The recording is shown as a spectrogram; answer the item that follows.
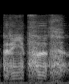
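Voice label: Speech Sound Russian Common AWACS Numbers; DCS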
